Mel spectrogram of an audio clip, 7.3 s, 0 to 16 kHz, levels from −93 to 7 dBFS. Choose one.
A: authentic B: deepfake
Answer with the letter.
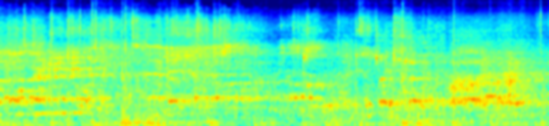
B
